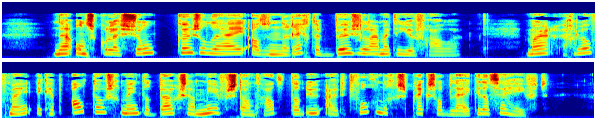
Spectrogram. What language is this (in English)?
Dutch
